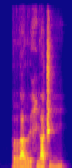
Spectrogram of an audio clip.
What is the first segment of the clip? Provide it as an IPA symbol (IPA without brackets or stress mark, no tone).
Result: r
